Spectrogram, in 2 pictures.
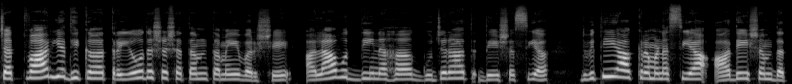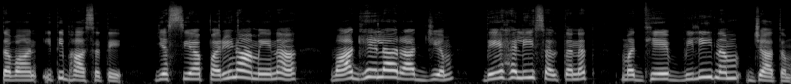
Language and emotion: Sanskrit, neutral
